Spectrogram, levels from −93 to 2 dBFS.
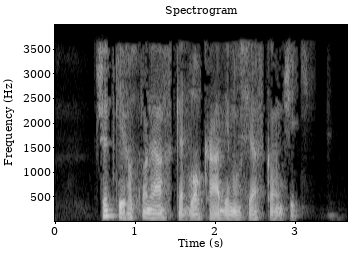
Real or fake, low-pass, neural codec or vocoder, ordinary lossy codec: fake; 3.6 kHz; codec, 16 kHz, 2 kbps, FunCodec, trained on Chinese and English, 25 frames a second; AAC, 16 kbps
